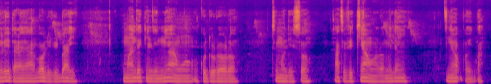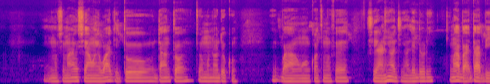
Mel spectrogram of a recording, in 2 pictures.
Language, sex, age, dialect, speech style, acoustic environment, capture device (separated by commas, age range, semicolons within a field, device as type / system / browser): Yoruba, male, 25-34, Nigeria - Lagos Yoruba, excited; focused; relaxed; happy, silence, mobile / Linux / Chrome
